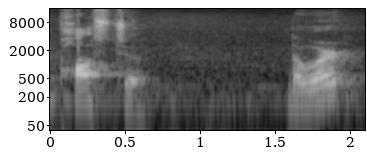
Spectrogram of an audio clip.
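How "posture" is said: "posture" as PHOS-chuh, breathy puff on p; aspirated P. Shown as a demonstration. Teacher modelling aspirated P in "posture", said PHOS-chuh. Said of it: "फा का sound इस्तेमाल किया है".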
